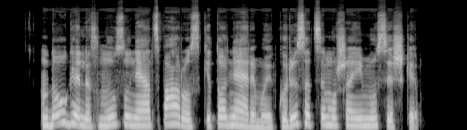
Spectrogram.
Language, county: Lithuanian, Telšiai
